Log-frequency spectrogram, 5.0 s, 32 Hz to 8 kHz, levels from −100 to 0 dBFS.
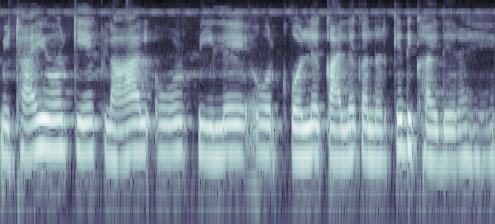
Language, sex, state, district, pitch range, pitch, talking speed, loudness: Hindi, female, Uttar Pradesh, Budaun, 175-190 Hz, 185 Hz, 180 wpm, -16 LUFS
